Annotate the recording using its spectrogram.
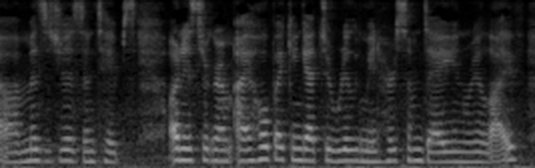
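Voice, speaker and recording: Speaking at a moderate pace, a woman talks with a Mexican accent. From Mexico, Jalisco. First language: Spanish. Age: 20s. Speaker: beauty pageant contestant. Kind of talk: live stream Q&A. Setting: live video stream. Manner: halting.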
